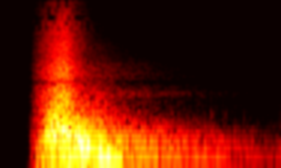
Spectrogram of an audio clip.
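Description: Whoosh sound effect for an intro title. It swells up suddenly about a quarter second in, then fades away with a deep tail over the next second.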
